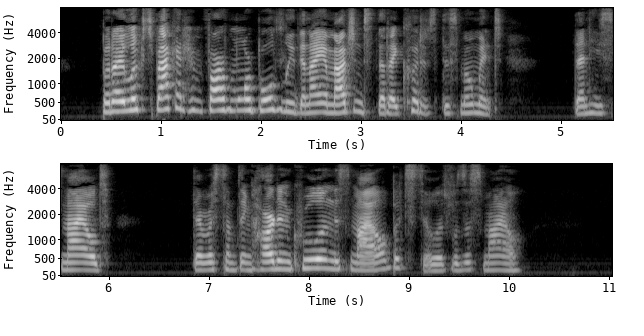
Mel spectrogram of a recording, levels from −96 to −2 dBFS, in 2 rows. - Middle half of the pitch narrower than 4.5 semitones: No, average, 5.2 semitones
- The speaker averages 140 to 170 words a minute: No, average, 195 wpm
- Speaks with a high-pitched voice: Yes, high, 220 Hz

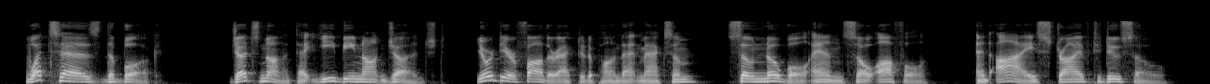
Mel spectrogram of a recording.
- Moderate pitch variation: No, wide, 6.7 semitones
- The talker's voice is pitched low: Yes, low, 110 Hz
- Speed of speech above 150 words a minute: No, average, 145 wpm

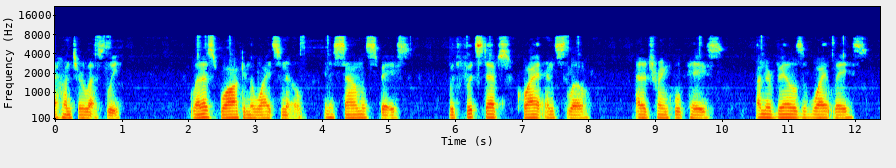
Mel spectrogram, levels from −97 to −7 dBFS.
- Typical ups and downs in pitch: No, narrow, 1.3 semitones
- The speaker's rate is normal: No, slow, 130 wpm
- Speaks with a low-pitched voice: Yes, low, 110 Hz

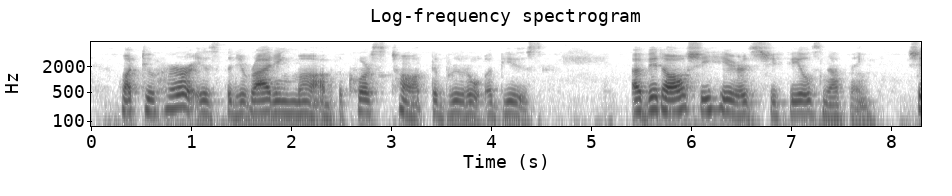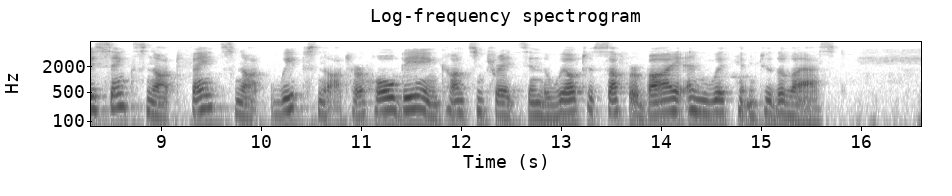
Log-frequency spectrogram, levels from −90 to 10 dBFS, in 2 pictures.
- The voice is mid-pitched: Yes, medium, 155 Hz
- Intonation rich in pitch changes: No, average, 3.3 semitones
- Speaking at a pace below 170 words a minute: Yes, average, 160 wpm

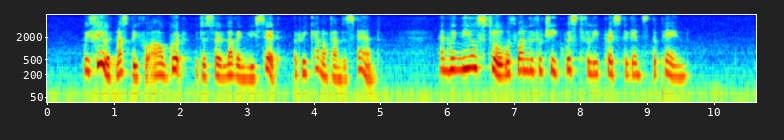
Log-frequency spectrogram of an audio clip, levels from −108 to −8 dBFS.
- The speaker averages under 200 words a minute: Yes, average, 170 wpm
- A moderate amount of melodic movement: No, wide, 6.0 semitones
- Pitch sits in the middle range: No, high, 220 Hz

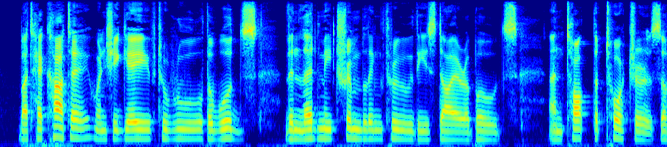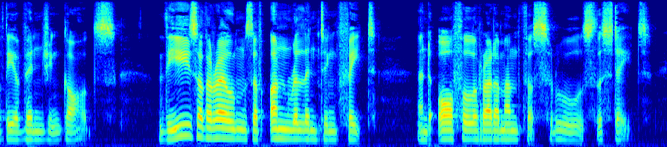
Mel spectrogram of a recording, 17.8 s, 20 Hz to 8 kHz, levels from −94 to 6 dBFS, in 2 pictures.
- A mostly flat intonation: Yes, narrow, 2.1 semitones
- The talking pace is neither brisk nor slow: No, slow, 130 wpm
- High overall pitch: No, low, 130 Hz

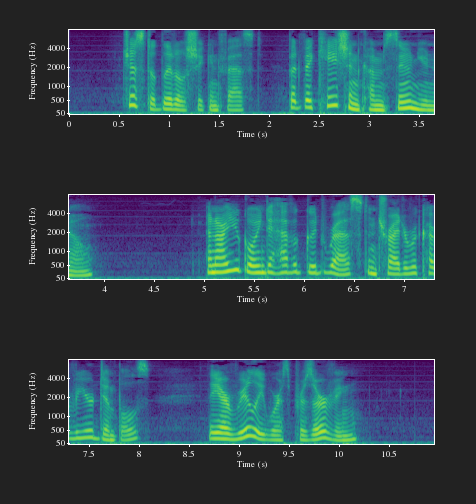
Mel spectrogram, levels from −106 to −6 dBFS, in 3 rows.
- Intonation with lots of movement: Yes, wide, 6.3 semitones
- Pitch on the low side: No, high, 205 Hz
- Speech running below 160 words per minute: No, average, 170 wpm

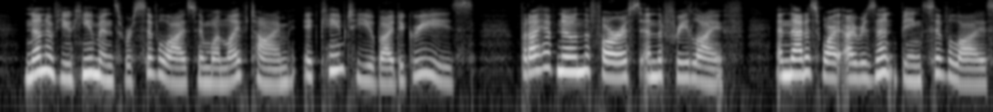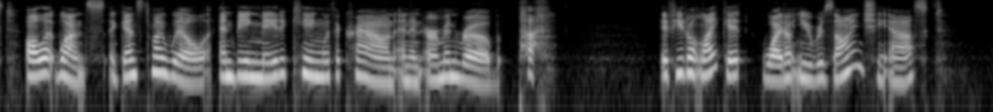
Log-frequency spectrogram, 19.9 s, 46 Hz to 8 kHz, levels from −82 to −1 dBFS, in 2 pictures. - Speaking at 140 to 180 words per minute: No, average, 190 wpm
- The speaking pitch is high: Yes, high, 235 Hz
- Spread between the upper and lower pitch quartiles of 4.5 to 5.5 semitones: Yes, average, 5.1 semitones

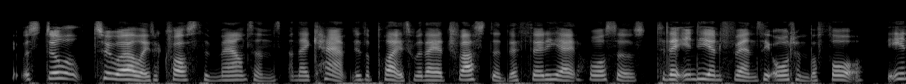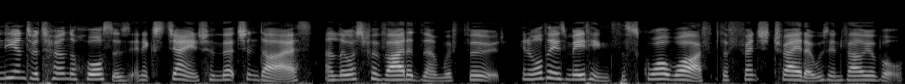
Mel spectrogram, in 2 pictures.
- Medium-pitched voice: No, high, 210 Hz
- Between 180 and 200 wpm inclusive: Yes, average, 190 wpm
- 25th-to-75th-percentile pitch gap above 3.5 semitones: No, average, 3.1 semitones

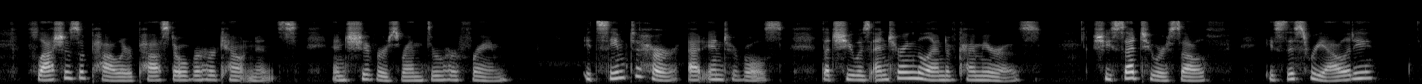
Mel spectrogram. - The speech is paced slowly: No, average, 145 wpm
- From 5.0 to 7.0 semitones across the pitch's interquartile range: No, average, 3.2 semitones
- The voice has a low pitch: No, high, 205 Hz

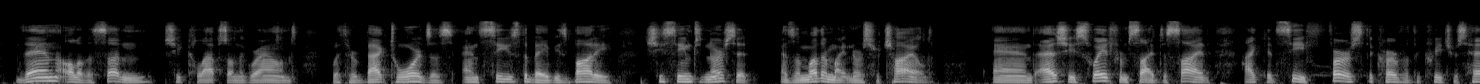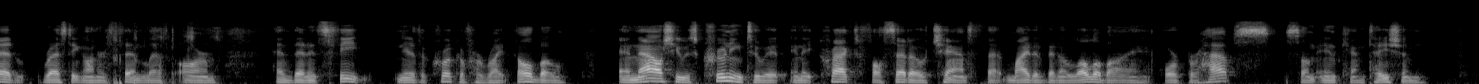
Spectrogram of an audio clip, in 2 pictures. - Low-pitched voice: Yes, low, 100 Hz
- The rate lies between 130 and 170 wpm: No, average, 180 wpm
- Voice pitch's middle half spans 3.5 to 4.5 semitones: Yes, average, 4.2 semitones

